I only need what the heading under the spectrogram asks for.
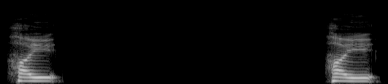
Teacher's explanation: The Cantonese word to go is pronounced with a mid-level tone.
